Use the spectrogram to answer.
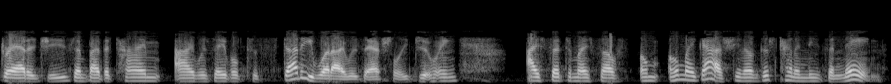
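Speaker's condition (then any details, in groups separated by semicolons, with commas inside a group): Cleft lip and palate; congenital, not fully corrected by plastic surgery in early childhood, visible mouth and nose difference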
